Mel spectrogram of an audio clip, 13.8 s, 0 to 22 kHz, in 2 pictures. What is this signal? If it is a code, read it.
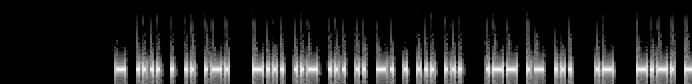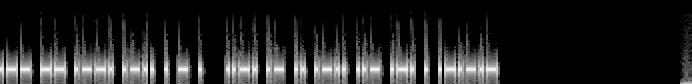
Morse code, heard as a keyed tone, about 34 wpm, 700 Hz. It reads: THEIR BUSINESS WAS A COMPLETE FAILURE.
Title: Sentences from Top 1000 Words - Review Part 6 - 35wpm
